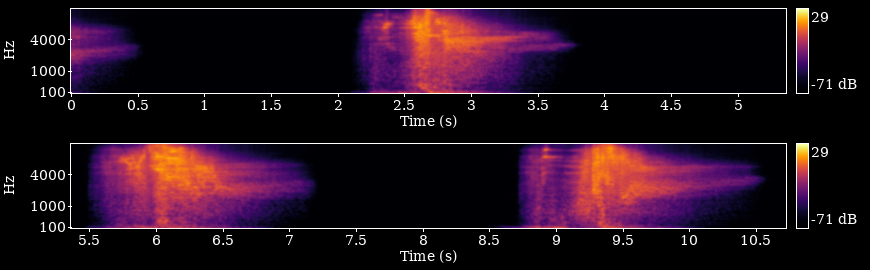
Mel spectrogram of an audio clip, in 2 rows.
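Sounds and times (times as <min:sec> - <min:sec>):
sci-fi energy whip swings and strikes: 0:02.4 - 0:03.1, 0:08.7 - 0:10.0.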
